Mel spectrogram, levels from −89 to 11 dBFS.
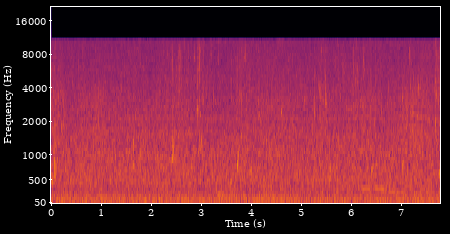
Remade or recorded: recorded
